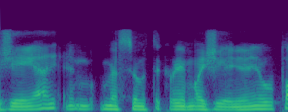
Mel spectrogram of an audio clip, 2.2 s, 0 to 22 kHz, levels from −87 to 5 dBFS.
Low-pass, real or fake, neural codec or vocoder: 7.2 kHz; fake; codec, 16 kHz, 1 kbps, FreqCodec, larger model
